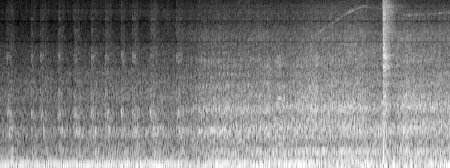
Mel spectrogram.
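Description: A Smokey and the Bandit tribute semi truck's engine brake rumbles loudly and close, a deep, rapid, throaty pulsing that holds steady, with a short hiss of air near the end.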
